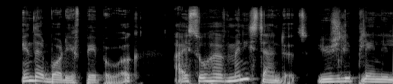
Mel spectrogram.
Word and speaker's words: ISO: international organization for standards note that it is not an abbreviation so it's not iso it is actually pronounced iso i checked iso basically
